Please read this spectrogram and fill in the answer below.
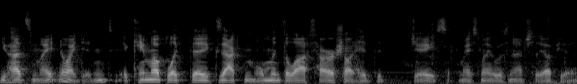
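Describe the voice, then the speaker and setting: With a Canadian accent, the speaker goes at a fairly quick pace and makes big swings in loudness. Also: man, very deep, low pitch for a man, ordinary pitch variation. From French Canada. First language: French. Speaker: streamer and gamer. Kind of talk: casual live-stream gaming commentary. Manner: casual, filler-heavy.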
